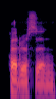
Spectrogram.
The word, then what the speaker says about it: Pettersson: And then today, I'd say my favorite's Elias Pettersson. Who? Pedersen, but Oh, I was on exchange, and the Swedish all right.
